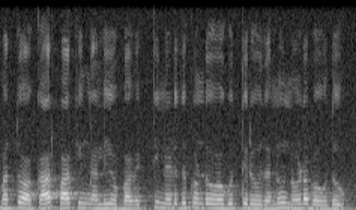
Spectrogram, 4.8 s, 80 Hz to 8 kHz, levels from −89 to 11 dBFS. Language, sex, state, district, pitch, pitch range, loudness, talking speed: Kannada, male, Karnataka, Bangalore, 170 Hz, 155-180 Hz, -18 LUFS, 125 wpm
